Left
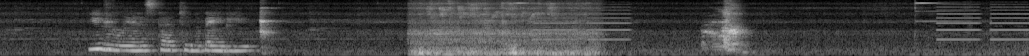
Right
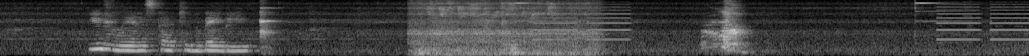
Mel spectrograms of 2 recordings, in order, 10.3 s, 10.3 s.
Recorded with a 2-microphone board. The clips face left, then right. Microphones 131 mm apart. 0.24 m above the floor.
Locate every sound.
0.9 s a woman speaking: 30° left (ahead or behind), 1.5 m
2.6 s a piano: 35° right (ahead or behind), 1.7 m
4.1 s a bird: centre (ahead or behind), 0.8 m
7.0 s a sneeze: 30° right (ahead or behind), 2 m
